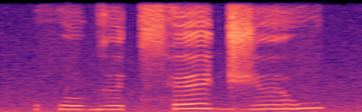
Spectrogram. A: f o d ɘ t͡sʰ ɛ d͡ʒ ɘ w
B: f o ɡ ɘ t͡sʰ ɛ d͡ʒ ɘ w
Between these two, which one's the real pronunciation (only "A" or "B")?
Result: B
